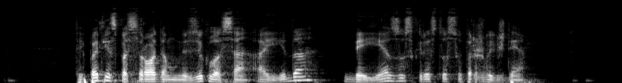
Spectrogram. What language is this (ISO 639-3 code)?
lit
